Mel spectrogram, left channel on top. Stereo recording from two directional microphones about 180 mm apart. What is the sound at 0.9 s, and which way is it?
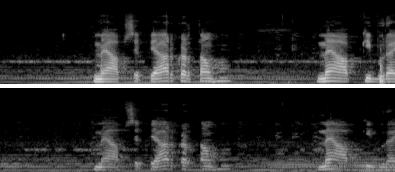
Speech, 60° left (ahead or behind).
